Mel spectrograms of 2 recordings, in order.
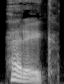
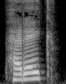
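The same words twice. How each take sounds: First: "Headache" at usual pitch, falling at the end; confirming answer. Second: "Headache" higher, rising at the end; questioning guess. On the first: Cam confirms his date's excuse, "Headache" as a falling answer. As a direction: state "Headache" with a final falling tune. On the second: Lily guesses his date's excuse, "Headache" as a rising question. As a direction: ask "Headache" with a lifted, rising tune. Guess asked, then confirmed. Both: A narrator's reading.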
